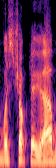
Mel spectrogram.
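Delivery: ordinary talk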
